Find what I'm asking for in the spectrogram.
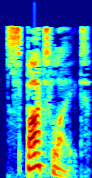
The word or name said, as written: spotlight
